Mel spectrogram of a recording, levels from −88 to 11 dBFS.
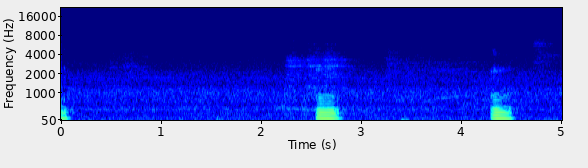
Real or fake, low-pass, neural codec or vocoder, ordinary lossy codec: real; none; none; none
